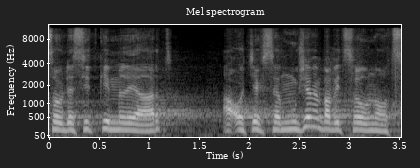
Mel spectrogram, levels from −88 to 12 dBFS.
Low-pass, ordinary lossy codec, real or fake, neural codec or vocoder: 10.8 kHz; AAC, 64 kbps; real; none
